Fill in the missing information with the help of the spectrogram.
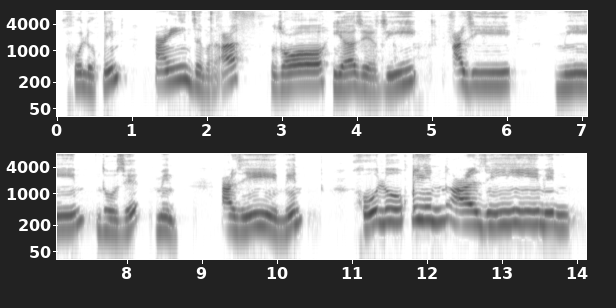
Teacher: دیکھیں دو زیر تنوین، اس کے بعد عین آ رہا ہے جو کہ حروف حلقی ہے، حلق سے ادا ہوتا ہے، تو یہاں پر ہم غنہ نہیں کریں گے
